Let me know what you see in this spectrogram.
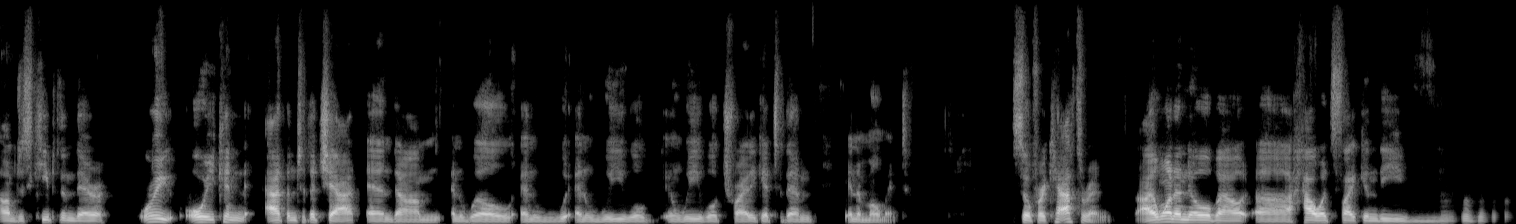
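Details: Adult webinar moderator who stutters, speaking English with part-word and word repetitions and fillers; stuttering.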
